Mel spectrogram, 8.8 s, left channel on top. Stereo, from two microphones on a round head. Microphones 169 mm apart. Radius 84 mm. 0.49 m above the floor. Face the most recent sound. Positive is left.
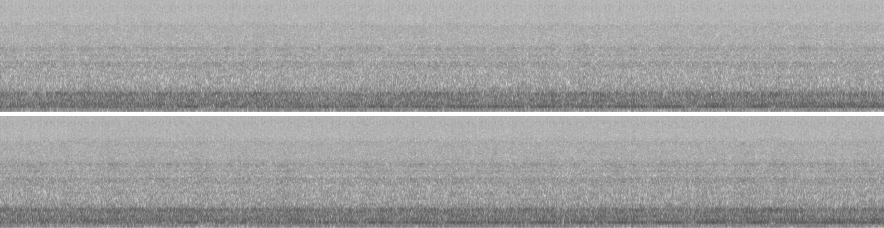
No sound to turn to.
